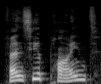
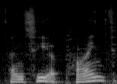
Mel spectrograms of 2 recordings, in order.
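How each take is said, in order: First: Said in the usual way. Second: Soft, slow offer. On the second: Shown as a demonstration.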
